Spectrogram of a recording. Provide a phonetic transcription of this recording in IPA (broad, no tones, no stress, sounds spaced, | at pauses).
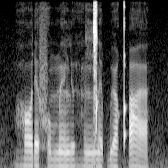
ɦ ɔ ɾ ɛ f ɤ m ɛ̃ l ʉ ɦ œ̃ ŋ͡ǀ ɛ ɓ ʉ qʼ a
